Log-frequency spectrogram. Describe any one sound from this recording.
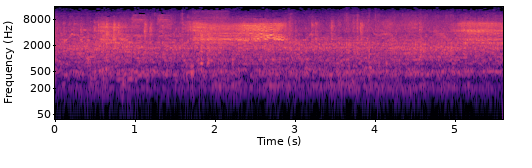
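Dry grass rustles softly as a large cat walks through it.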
